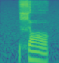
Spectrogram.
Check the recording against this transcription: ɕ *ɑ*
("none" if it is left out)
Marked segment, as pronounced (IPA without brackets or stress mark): ɑ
